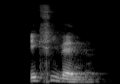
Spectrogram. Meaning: female equivalent of écrivain
- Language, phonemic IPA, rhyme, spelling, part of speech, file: French, /e.kʁi.vɛn/, -ɛn, écrivaine, noun, LL-Q150 (fra)-écrivaine.wav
